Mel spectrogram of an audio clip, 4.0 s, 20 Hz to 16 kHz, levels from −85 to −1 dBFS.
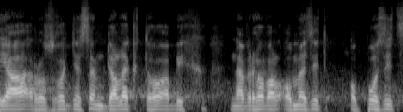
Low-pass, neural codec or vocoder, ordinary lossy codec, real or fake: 14.4 kHz; none; Opus, 16 kbps; real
